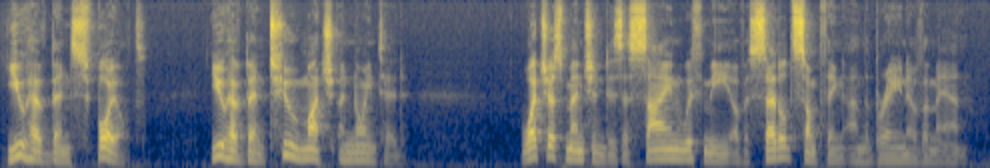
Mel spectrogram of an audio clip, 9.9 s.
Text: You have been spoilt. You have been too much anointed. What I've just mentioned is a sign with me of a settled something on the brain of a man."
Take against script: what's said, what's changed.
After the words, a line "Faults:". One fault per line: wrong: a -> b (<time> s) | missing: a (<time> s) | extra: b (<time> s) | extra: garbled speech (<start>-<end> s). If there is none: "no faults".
You have been spoilt. You have been too much anointed. What just mentioned is a sign with me of a settled something on the brain of a man."
Faults:
missing: I've (5.4 s)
